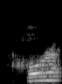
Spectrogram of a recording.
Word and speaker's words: ahora: The reason I'm not saying por ahora is because H is silent in Spanish.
